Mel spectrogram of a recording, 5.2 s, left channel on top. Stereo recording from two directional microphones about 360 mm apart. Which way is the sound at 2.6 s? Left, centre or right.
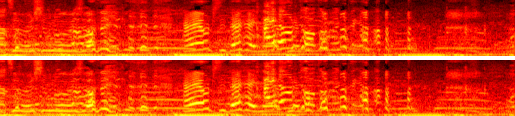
Centre.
